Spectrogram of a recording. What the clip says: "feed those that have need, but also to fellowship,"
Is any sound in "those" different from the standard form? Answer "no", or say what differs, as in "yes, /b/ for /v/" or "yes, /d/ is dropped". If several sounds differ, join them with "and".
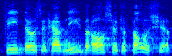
no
